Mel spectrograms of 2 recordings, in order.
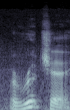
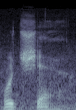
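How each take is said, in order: First: The name is pronounced the English way. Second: The name is pronounced the French way.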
